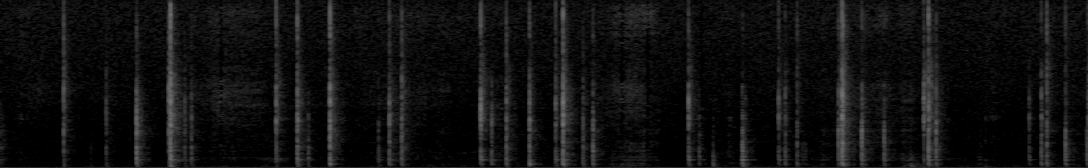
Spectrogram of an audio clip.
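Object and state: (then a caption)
Plastic game cartridge. Fingertips tap and scratch across the ridged plastic of a Tetris Game Boy cartridge, chosen for its ridges, producing a quick, irregular run of sharp, dry clicks and brief scrapes. The sounds are short with almost no ring, over a quiet, steady low hum.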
